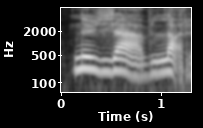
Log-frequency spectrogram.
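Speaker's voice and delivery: slow, drawn-out resolve; determined mutter. Acted. Imagined vandal gearing up to act, slow and determined. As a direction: psych yourself up slowly, savouring the words.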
